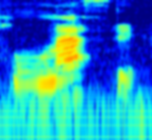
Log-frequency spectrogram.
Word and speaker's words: plastic: right up in here that is pointing to the first syllable because we say plastic.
